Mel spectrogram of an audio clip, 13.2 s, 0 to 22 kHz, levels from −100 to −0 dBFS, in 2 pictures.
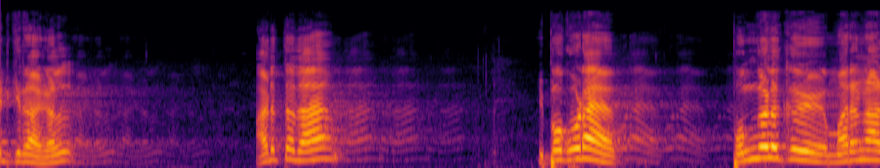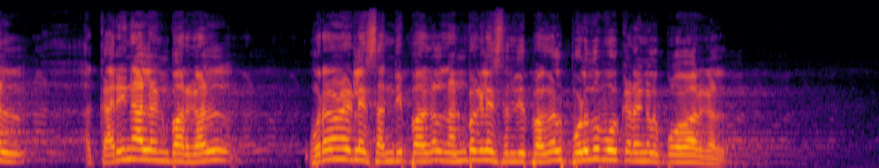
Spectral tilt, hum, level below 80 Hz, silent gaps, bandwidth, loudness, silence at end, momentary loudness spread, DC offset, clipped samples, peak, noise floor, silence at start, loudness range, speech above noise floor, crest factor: -4.5 dB/octave; none; -56 dBFS; none; 16 kHz; -24 LUFS; 1.1 s; 13 LU; under 0.1%; under 0.1%; -4 dBFS; -72 dBFS; 0 s; 6 LU; 48 dB; 22 dB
